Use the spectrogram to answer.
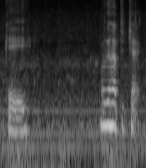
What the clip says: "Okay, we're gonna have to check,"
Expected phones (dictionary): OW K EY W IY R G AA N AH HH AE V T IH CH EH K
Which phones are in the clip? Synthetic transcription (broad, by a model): K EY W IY L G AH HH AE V T IH CH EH K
